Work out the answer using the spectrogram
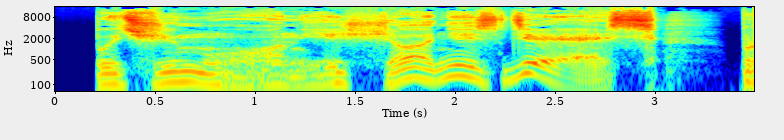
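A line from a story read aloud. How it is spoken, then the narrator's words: Growled. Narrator (Russian): прорычал второй протектор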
